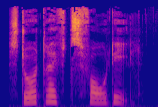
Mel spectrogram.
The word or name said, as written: stordriftsfordel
